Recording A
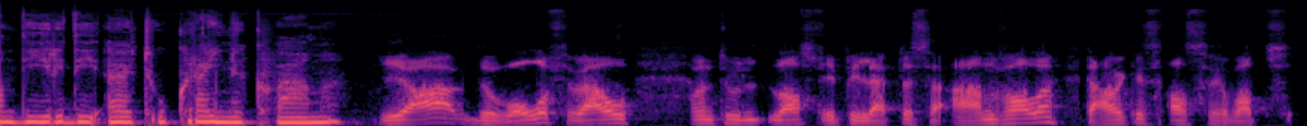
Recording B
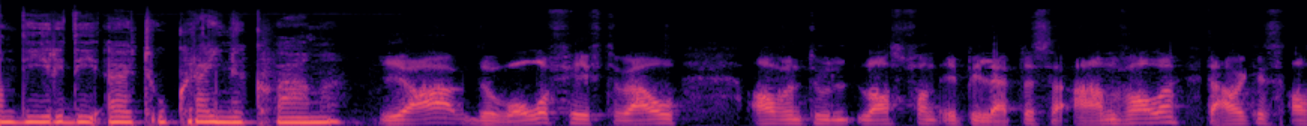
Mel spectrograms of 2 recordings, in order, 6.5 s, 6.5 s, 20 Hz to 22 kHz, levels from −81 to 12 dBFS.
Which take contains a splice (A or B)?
A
